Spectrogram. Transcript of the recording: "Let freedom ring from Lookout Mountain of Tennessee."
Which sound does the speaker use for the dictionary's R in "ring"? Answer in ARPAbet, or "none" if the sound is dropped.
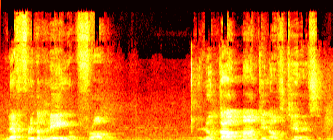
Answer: L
